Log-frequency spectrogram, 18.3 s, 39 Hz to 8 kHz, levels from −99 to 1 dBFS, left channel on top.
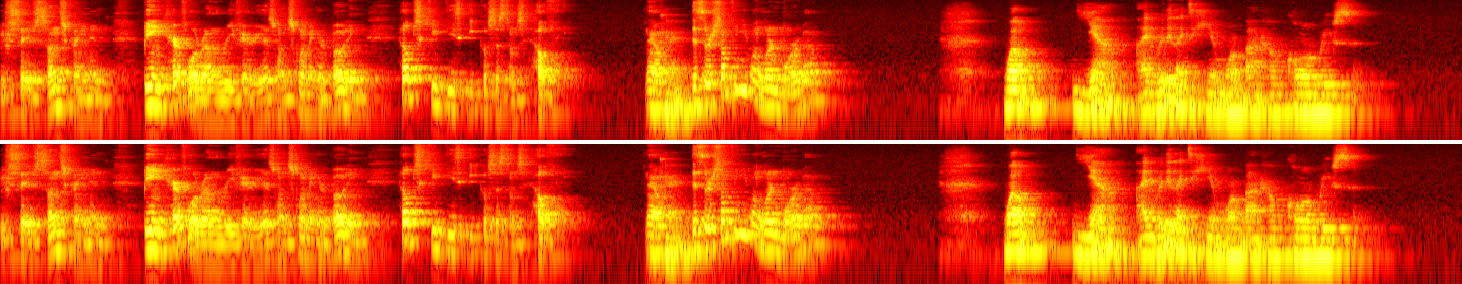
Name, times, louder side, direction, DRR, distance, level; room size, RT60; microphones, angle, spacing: voice 1, 0.0-6.9 8.1-8.3 8.7-10.2, equal, 10° left, 0 dB, 2.0 m, -24 dB
voice 2, 8.1-8.5 11.8-12.2 12.5-12.9 13.4-17.0, left 1 dB, 65° right, 0 dB, 5.3 m, -22 dB
12.0 x 11.5 x 6.5 m, 0.78 s
head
